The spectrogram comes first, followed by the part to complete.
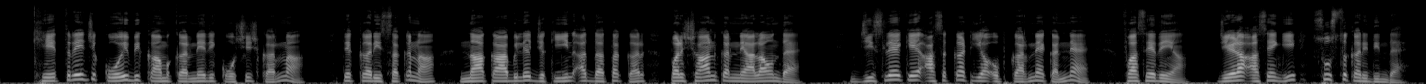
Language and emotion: Dogri, angry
